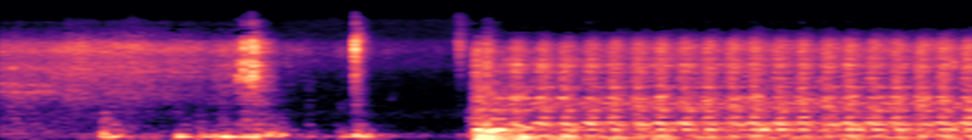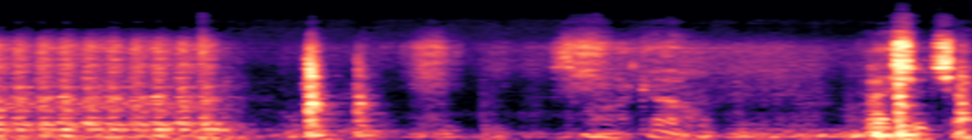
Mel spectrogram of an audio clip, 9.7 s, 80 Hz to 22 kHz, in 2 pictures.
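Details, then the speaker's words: 1966 VW Westfalia split-window bus, cylinders previously oiled, first start attempt after 30+ years sitting, with fuel in: starter churns steadily about four seconds without a single firing stroke; no spark suspected. "all right you ready I don't think she's getting I don't think she's sparking"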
